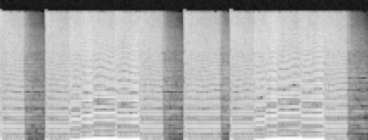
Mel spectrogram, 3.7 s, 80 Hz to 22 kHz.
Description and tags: Electrio Bass 130 BPM
A Electro Loop created using NI Massive and 3rd party effects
